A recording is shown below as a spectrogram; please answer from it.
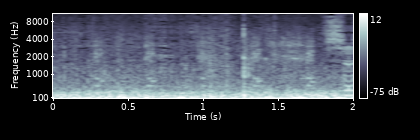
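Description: Steady low rumble of a 4x4 evacuation vehicle on the move, heard from inside its rear cabin.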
